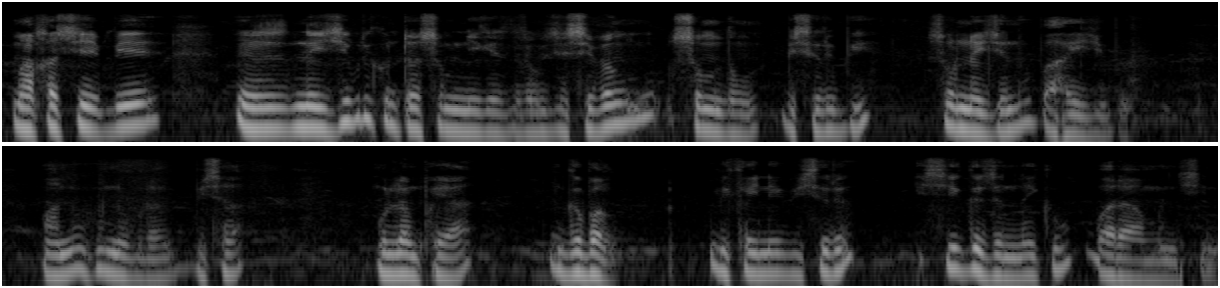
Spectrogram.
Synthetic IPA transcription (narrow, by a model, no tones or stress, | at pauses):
makʰasebe | nɯjzibɾikʰuntʰasɔmniɡezɾawzisibaŋsɔmdɔŋbisɯɾɯbi | sɔɾnajzɯnɯbaɦajzibɯ | manɯɦɯnɯbɾabisa | mulampʰaja | ɡɯbaŋ | mikʰajnɯbisiɾɯ | isiɡɯzɯnːajkʰɯwbaɾamɯnsin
